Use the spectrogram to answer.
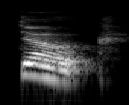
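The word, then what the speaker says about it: Doak: you pronounced d-o-a-k yeah I think it's doke I actually said dork like like um but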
